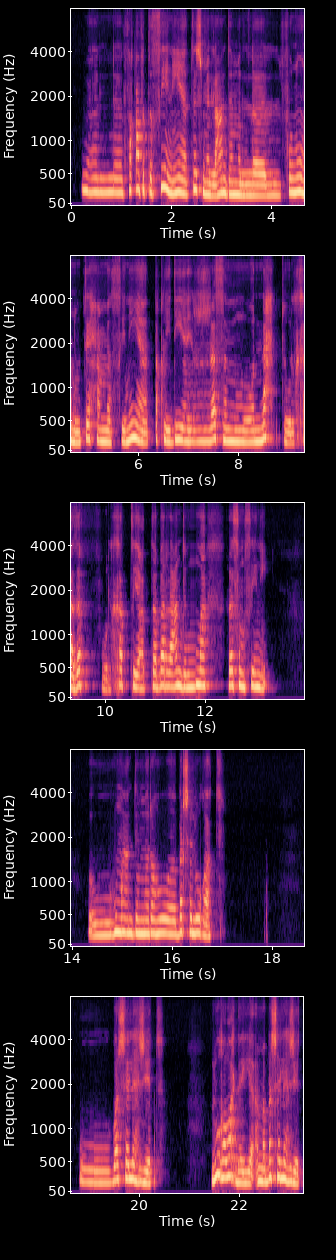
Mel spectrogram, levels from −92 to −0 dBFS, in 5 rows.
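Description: At 11.72 s, right after "و الخط يعتبر عندهم", the speech freezes into a held, fading sound for about 0.1 s, and again at 19.03 s, just before "برشا لهجات", for about 60 ms. Each is a burst of packet loss: the receiver stretched the last sound, then skipped the missing stretch.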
